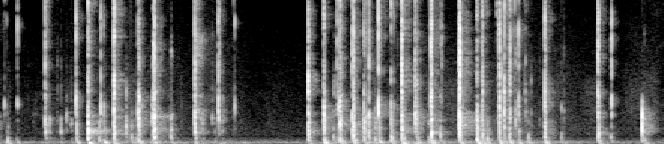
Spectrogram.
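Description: Computer keyboard being typed on quickly, two runs of rapid key clicks with a short pause of about half a second between them.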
